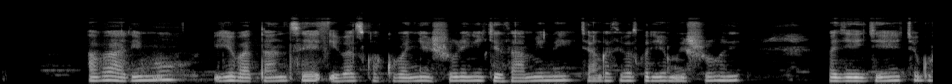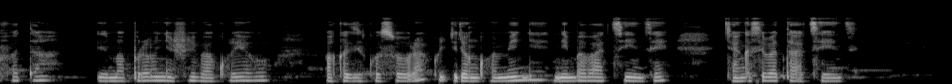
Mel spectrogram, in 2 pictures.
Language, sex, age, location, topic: Kinyarwanda, female, 18-24, Kigali, education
